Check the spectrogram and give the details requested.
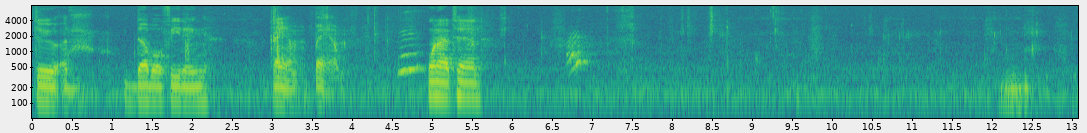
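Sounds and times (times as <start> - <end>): person chewing food: 8.5 - 13.0.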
